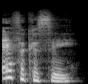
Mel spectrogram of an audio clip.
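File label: "efficacy", British English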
